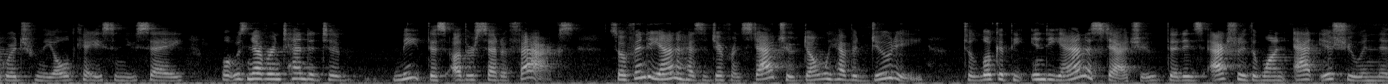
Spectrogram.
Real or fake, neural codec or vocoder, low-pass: real; none; 7.2 kHz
